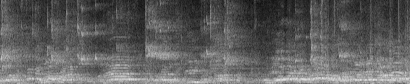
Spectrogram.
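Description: Basketball game sounds in a large gym: the ball bouncing on a hardwood court, with voices of players and spectators calling out over the play.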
